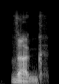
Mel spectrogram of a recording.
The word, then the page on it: vug: British English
